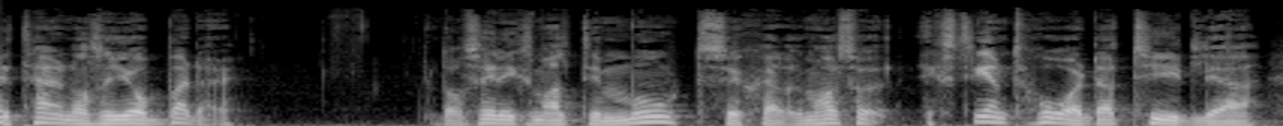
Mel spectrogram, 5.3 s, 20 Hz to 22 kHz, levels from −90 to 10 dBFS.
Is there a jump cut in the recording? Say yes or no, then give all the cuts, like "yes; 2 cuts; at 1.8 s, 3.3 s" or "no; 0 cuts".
no; 0 cuts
